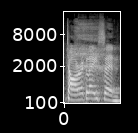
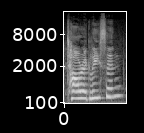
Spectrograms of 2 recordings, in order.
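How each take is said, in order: First: It is said in a Cockney accent. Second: It is said in a posh British accent. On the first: "If you want the Cockney, I'll bring it out" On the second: "I just tried to say it in a British accent"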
